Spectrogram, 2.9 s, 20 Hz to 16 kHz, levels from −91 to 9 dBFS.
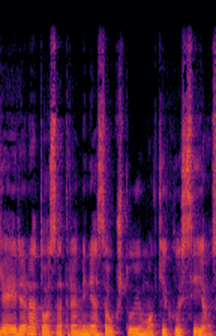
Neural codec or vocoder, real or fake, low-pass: none; real; 14.4 kHz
